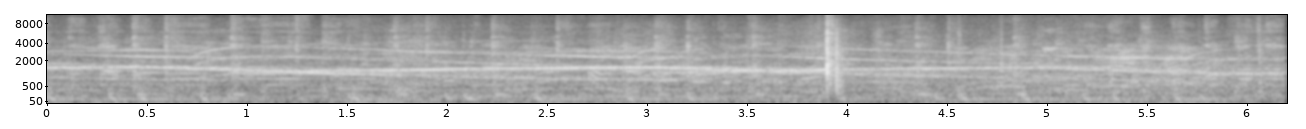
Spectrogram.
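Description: Emergency-vehicle siren wailing, its pitch slowly rising and falling, with two wails overlapping. A single sharp crack about four seconds in, an aluminium softball bat hitting the ball.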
